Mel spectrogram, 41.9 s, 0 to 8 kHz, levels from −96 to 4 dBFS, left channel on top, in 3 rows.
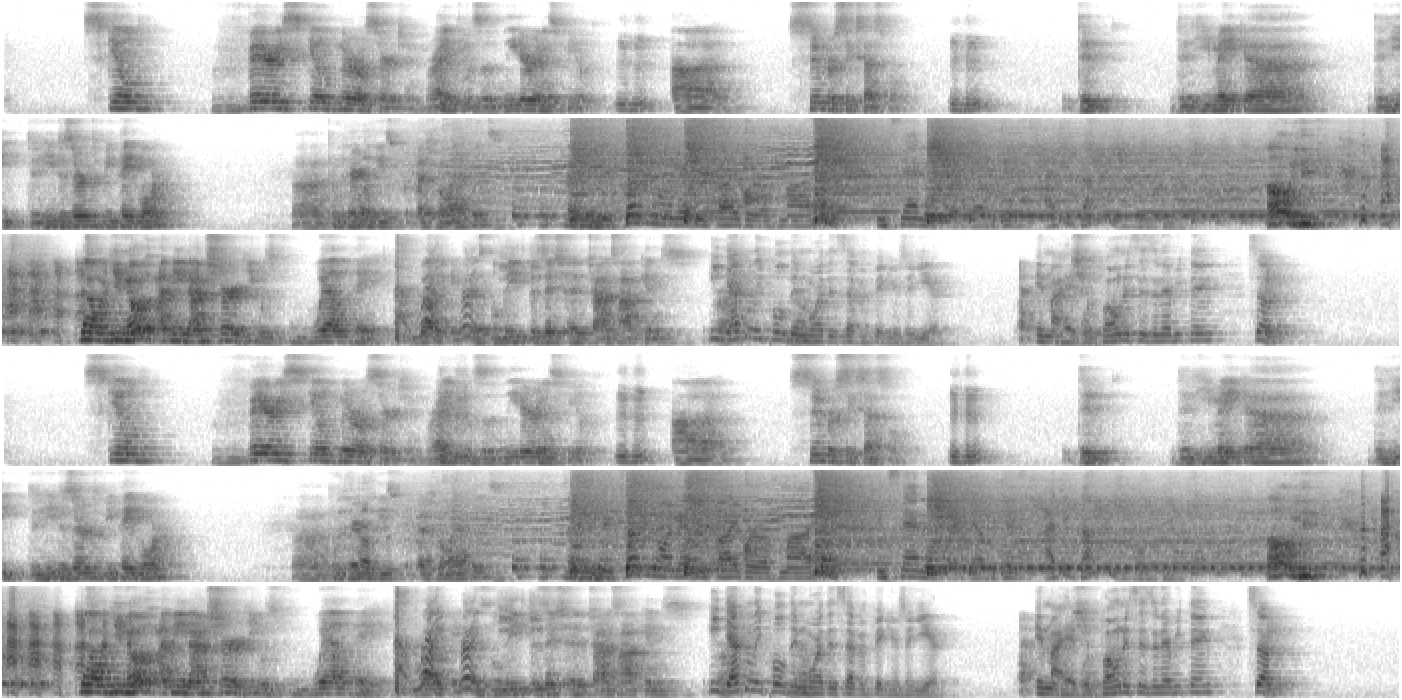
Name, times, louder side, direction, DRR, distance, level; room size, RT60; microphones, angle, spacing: voice 1, 0.8-1.4 2.1-5.8 6.7-7.2 7.9-9.0 10.7-11.0 11.7-13.0 13.7-15.6 16.9-18.9 19.6-19.9 26.6-27.5 28.7-31.7 32.0-34.7 35.1-35.3 35.8-36.0 38.1-38.2 38.6-38.8 40.5-40.6, left 1 dB, 50° left, -1 dB, 1.3 m, -30 dB
voice 2, 4.3-4.7 6.1-6.5 9.5-9.8 17.1-17.7 19.1-22.3 22.7-25.8 27.5-28.8 31.9-33.4 35.0-37.3 38.3-40.0 40.4-40.6, right 3 dB, 40° right, 9 dB, 0.5 m, -33 dB
sound 1, 18.1-28.4, right 1 dB, 5° left, 1.7 m, -30 dB
6.9 x 3.3 x 5.8 m, 0.65 s
head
